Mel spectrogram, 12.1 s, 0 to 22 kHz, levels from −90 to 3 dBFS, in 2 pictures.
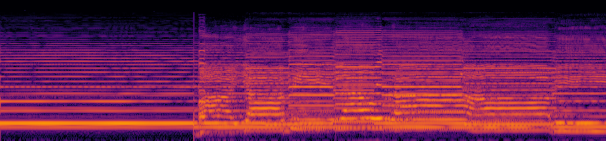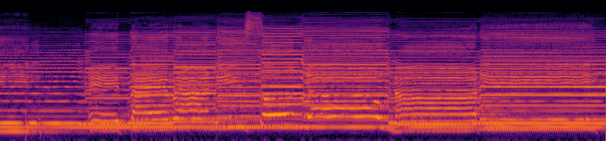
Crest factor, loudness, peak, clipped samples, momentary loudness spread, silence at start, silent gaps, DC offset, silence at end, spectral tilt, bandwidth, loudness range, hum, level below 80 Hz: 14 dB; -22 LUFS; -8 dBFS; under 0.1%; 5 LU; 0 s; none; under 0.1%; 0 s; -2 dB/octave; 16 kHz; 3 LU; none; -76 dBFS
